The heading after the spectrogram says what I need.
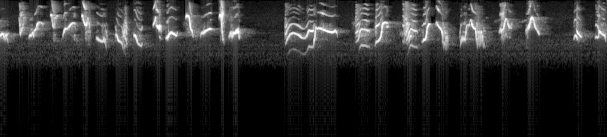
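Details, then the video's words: High, tumbling warble of an American Goldfinch, with fast chirps, slurred whistles and a few downward-swooping notes, broken by one brief pause. "American Goldfinch Bird Sound, Bird Song, Bird Call, Bird Calling, Chirps"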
